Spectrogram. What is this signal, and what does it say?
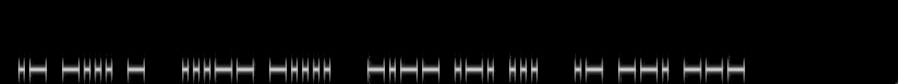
Morse code, heard as a keyed tone, about 22 wpm, 700 Hz. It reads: ABT 36 YRS AGO
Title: Practice QSO - Exchange 3 - More Info - 22wpm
